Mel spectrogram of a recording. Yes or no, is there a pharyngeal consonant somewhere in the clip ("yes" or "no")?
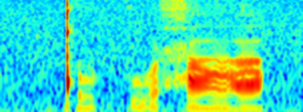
yes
